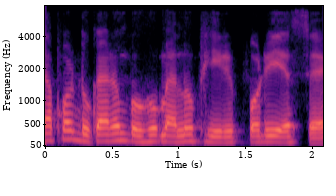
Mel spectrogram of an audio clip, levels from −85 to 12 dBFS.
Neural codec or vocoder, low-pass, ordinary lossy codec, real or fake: codec, 16 kHz, 0.9 kbps, LongCat-Audio-Codec; 7.2 kHz; Opus, 16 kbps; fake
